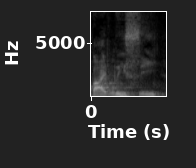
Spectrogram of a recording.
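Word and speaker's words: Vyleesi: better name just because i can at least pronounce it it's called by lysi v-y-l-e-e-s-i and it's more recently approved and again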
